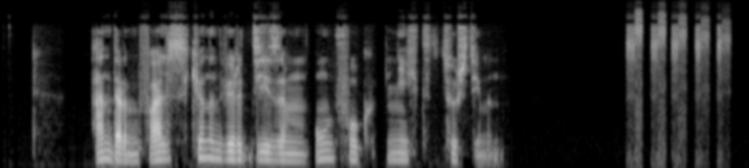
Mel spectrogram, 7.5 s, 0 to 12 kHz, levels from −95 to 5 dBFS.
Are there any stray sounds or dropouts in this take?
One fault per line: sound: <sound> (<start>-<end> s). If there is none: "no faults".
sound: laugh (6.3-7.3 s)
